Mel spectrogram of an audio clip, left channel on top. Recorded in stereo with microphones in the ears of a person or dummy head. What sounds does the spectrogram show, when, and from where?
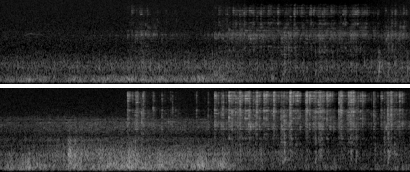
1.3 s keys jangling: 85° right, 3.5 m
